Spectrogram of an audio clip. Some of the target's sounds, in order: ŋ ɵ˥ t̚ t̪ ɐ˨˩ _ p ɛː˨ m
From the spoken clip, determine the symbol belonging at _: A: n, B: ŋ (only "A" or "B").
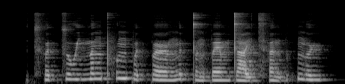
B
